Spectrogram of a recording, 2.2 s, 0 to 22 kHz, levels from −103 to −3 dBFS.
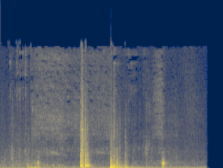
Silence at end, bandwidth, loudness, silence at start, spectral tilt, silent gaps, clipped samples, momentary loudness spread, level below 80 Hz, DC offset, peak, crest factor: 0.15 s; 16.5 kHz; -21 LUFS; 0 s; -6.5 dB/octave; none; under 0.1%; 19 LU; -30 dBFS; under 0.1%; 0 dBFS; 20 dB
